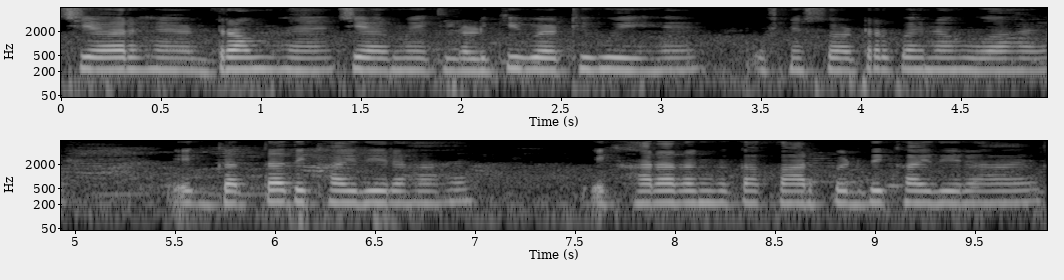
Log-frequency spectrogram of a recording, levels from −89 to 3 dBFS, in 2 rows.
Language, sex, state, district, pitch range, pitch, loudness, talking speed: Hindi, female, Maharashtra, Chandrapur, 215-220 Hz, 215 Hz, -35 LUFS, 190 wpm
